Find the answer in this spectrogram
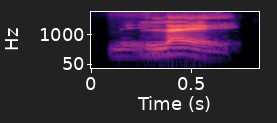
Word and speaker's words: Millet: So it's me Me. lay. Millet. Lay. Lay. Yeah, me Lay. lay as in light.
